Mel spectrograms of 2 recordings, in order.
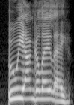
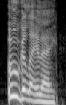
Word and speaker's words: Uyangalele: Earlier when I was saying it, I was going with Ugalele. And I was missing the N.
